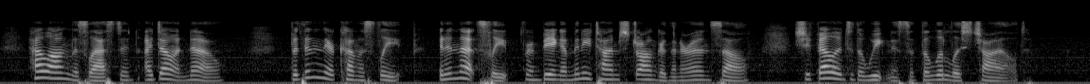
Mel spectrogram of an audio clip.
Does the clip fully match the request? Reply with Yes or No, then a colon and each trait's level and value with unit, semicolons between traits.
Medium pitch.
No: high, 210 Hz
